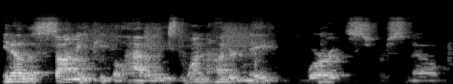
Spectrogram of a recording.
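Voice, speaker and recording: A man acts out an aging professor in a staged reading, explaining things in a lowish voice. He is picked up from a distance in a very echoey room, with faint noise. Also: normal speed, fairly bright tone, close to an everyday voice. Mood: didactic. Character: 68-year-old male professor lecturing over gin.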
